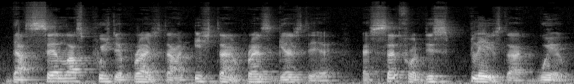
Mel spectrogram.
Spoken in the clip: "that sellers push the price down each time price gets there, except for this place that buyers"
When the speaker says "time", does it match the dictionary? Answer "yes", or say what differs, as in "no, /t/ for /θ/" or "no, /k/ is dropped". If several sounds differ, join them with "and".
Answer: yes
